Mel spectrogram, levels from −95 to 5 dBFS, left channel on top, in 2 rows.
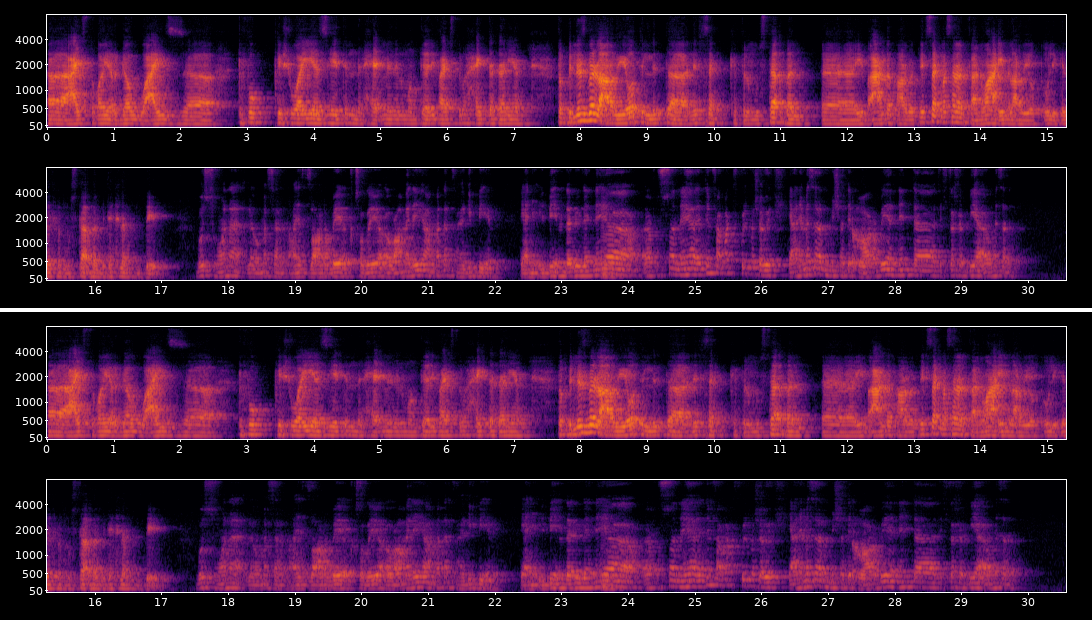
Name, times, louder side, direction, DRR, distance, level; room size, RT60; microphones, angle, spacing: voice 1, 0.0-3.1 3.4-11.3 11.6-16.9 23.6-23.7 27.4-27.6, left 3 dB, 85° left, 1 dB, 1.3 m, -31 dB
voice 2, 17.5-22.0 22.4-29.7, left 1 dB, 50° left, 1 dB, 1.5 m, -41 dB
14.0 x 9.1 x 2.3 m, 0.76 s
head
